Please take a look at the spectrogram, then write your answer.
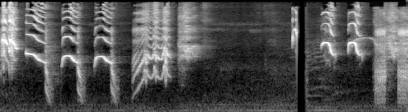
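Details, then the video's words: Nias hill myna singing loudly, a recording meant to prompt sluggish birds to sing: several clear whistles sweeping downward in quick succession, a short pause, then more bright whistled notes ending in a rough, noisy burst. "JALAK NIAS DI RUMAH MALAS BUNYI⁉️ COBA PUTARKAN SUARA INI"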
